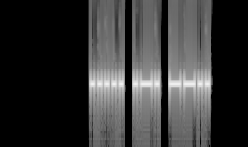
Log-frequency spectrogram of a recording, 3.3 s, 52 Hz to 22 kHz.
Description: Morse code, heard as a keyed tone, about 25 wpm, 700 Hz. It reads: 5RZ
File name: Three Letter-Number Combinations - 25wpm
